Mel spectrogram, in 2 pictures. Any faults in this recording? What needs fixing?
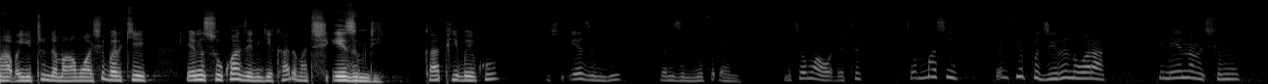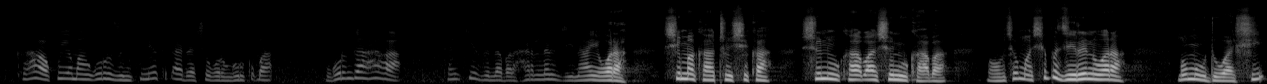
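Nothing needs fixing, as no technical faults can be heard in the recording. The background noise belongs to the room, and the level shifts near 4.5 and 18.5 seconds come from the talker moving relative to the microphone.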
